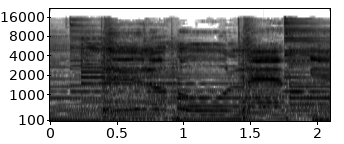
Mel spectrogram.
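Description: Country music: a band with acoustic guitar over a bass line, with a higher melody line that slides between notes.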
